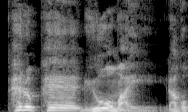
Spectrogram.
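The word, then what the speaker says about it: περπερεύομαι: 자랑하지 아니하며 교만하지 아니하며 여러분 자랑은요 헬라어로 페르페류오마이라고 발음을 하는데 허풍선을 의미를 해요.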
